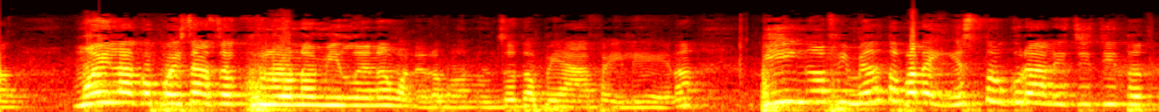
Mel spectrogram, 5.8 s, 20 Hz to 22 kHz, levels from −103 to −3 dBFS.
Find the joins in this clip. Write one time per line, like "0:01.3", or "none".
none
